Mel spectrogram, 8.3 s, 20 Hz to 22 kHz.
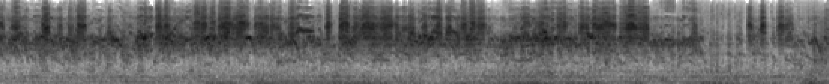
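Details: Aviary budgerigar colony recorded 22 June 2025: lively overlapping chirps and warbling chatter from many birds, loudest in the middle, easing off slightly near the close.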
